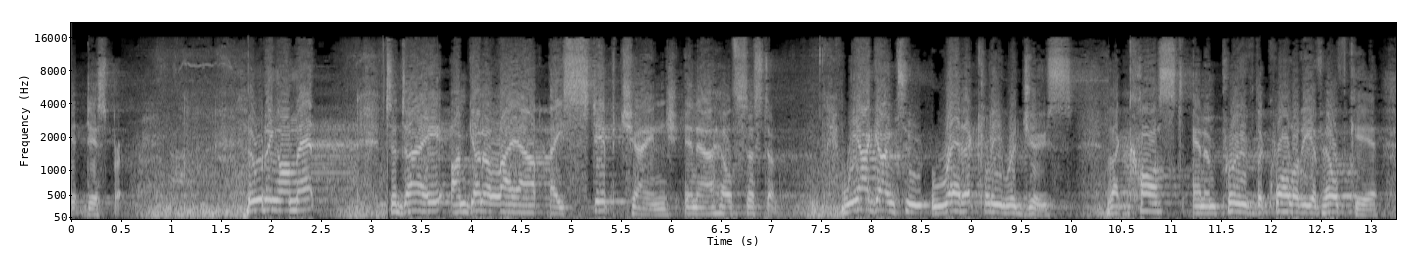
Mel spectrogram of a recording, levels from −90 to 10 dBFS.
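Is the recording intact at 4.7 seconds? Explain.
Yes, the audio at 4.7 seconds is intact, with no dropout, glitch or other fault at that moment.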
